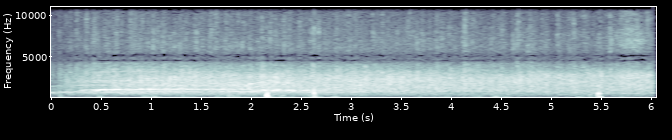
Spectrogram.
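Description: An audience applauding, starting abruptly and holding steady.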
